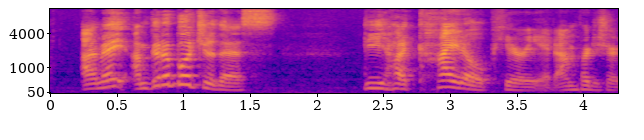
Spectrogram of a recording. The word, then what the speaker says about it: Hokkaido: of, which was, I'm gonna butcher this, the Hokkaido period, I'm pretty sure it's called. I probably butchered that. It's probably might be the wrong period, but No, essentially- you're correct. It's pronounced Hokkaido.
